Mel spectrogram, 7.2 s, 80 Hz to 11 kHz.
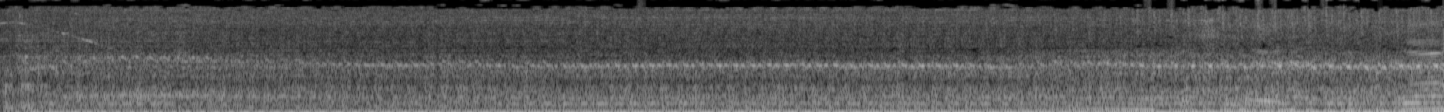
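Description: A 2009 Honda DN-01 motorcycle idles close by with a steady, even engine rumble that holds throughout, slightly louder toward the end.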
